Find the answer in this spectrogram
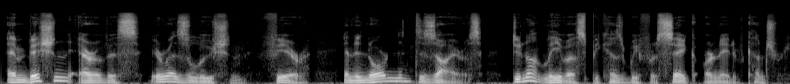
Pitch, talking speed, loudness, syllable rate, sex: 95 Hz, 130 wpm, -19 LUFS, 5.9 syllables/s, male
